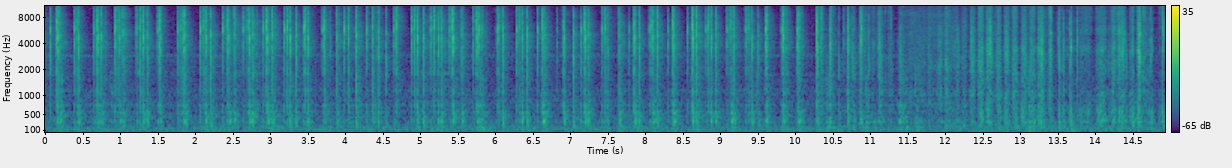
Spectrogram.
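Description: Long green nails scratch along the surface and edge of a solid wooden ruler held flat near a table, making a rapid run of crisp, bright, dry clicks with almost no low end. Around the twelfth second the clicks soften into a quieter, steadier scratching before the sharp strokes pick up again.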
